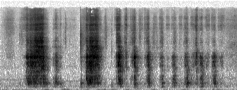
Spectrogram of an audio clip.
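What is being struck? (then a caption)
Coated scratch-art paper scratched with a wooden stick. A pointed wooden stick scratches a flat scratch-art page, a black coating over colored paper. Two longer, louder scrapes are followed by a run of short, irregular strokes, each a dry, bright rasp with little low end and almost no ring.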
